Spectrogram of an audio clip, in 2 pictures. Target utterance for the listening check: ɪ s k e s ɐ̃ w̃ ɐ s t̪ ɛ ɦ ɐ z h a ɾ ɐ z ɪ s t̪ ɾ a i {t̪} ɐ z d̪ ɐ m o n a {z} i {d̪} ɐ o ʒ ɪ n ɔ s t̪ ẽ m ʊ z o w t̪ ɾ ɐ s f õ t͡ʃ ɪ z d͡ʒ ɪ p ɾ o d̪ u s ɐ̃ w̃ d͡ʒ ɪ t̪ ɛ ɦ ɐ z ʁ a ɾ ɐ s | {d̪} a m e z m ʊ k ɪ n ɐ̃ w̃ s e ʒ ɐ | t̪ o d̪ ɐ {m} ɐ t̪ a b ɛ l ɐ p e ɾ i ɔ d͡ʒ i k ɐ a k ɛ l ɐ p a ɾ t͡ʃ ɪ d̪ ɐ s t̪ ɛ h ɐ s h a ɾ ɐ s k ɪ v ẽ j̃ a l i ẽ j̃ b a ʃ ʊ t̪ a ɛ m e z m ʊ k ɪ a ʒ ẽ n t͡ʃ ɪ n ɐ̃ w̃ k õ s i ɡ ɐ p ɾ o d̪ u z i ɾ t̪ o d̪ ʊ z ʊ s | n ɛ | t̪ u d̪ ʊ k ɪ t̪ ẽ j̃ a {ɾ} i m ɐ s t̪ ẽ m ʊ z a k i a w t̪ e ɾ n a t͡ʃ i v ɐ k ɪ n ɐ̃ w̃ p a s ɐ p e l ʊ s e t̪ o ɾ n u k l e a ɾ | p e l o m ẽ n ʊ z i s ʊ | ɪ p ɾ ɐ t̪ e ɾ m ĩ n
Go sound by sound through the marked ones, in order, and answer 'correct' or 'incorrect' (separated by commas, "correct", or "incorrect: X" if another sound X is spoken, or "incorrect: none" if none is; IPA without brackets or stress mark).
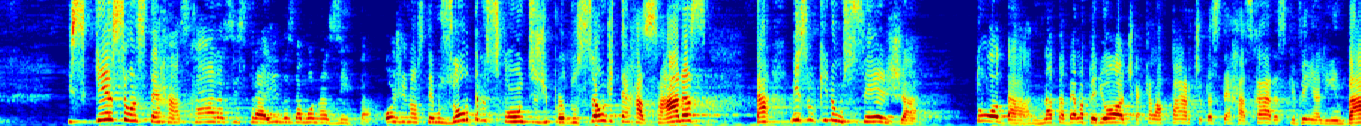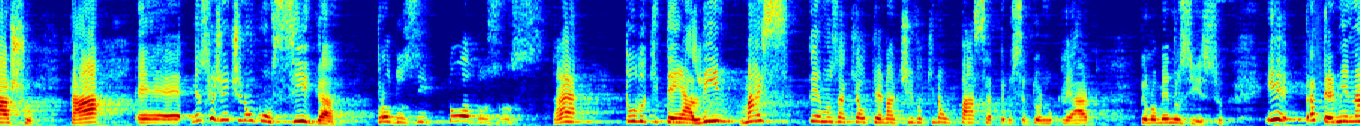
incorrect: d̪, correct, incorrect: t̪, incorrect: t̪, incorrect: n, incorrect: l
